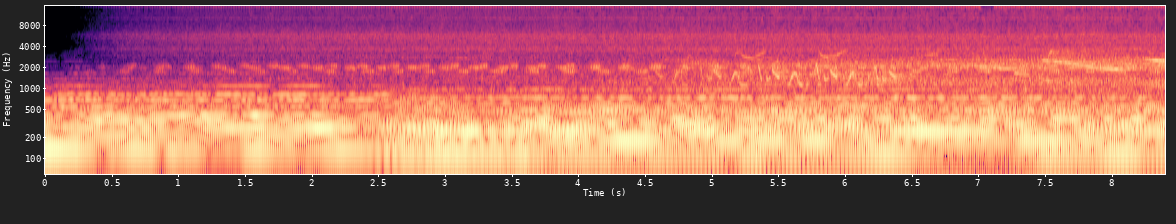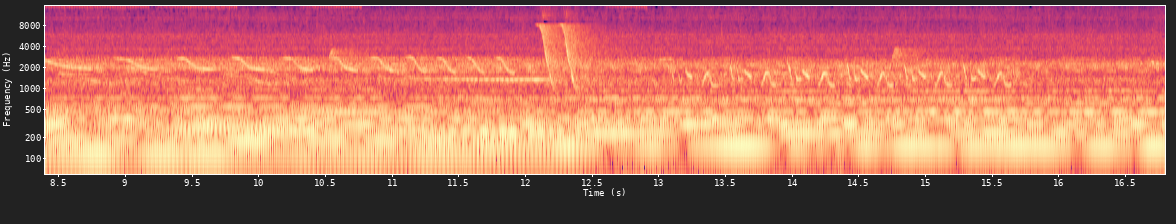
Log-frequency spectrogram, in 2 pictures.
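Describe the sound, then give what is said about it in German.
Birds chirp in quick, repeated bursts throughout, steady, layered over a constant low humming drone with no voices present. “Diese Vögel waren doch gerade noch nicht da.”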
